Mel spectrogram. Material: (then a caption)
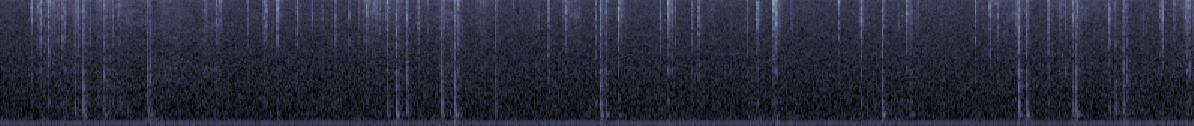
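Plastic. Fingertips and nails type and tap on an Apple laptop keyboard with black plastic keys and an aluminium body. The result is a steady stream of soft, quick, bright clicks over a low constant hum. Each click dies away almost instantly.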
